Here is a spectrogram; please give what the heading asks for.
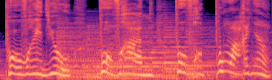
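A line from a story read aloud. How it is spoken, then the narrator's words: Furious scream. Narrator (French): hurla-t-elle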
